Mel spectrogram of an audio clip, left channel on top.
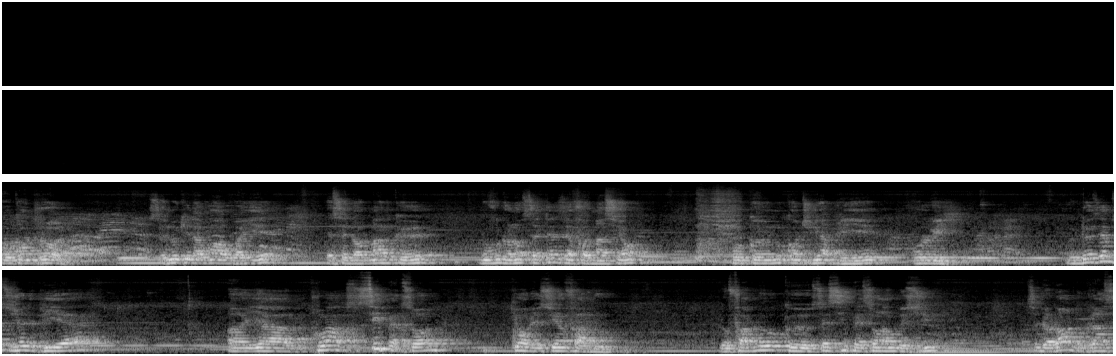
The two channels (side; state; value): left; silent; 67 dB below the other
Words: contrôle. C'est nous qui l'avons envoyé et c'est normal que nous vous donnons certaines informations pour que nous continuions à prier pour lui. Le deuxième sujet de prière, il y a 6 personnes qui ont reçu un fardeau. Le fardeau que ces 6 personnes ont reçu, c'est de rendre grâce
